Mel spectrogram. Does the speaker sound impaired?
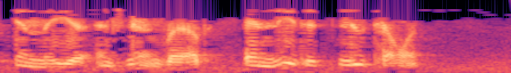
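Yes: stroke affecting throat muscles; last small stroke affected throat muscles, tough time talking, listener says speech sounds fine.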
